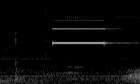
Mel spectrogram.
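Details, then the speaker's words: Logitech S-220 2.1 speaker amp board (bass output dead), continuity test across another capacitor: one short high beep about half a second, then silence as it charges; healthy capacitor. "bip dedi ve sesini kesti arkadaşlar Tekrar bakalım bakın doldu"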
